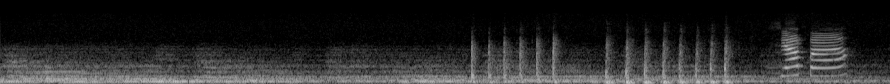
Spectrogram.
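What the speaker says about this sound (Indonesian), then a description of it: "Jangan keras-keras mengetok pintunya. Nanti rusak pintu rumahku." Hard knocking on a wooden house door, a rapid series of loud raps in two clusters, preceded by low murmuring voices and followed by a brief tonal cry.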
